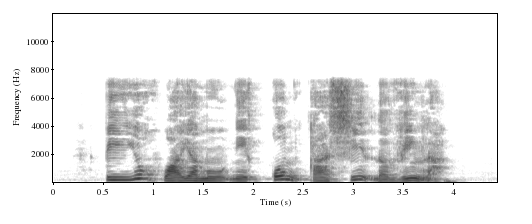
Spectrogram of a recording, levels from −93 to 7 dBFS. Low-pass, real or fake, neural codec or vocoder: 7.2 kHz; fake; codec, 16 kHz, 16 kbps, FreqCodec, larger model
